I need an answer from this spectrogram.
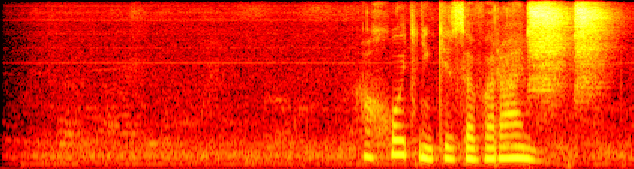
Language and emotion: Russian, neutral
